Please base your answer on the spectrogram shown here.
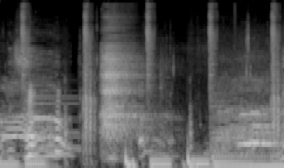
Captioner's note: sigh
